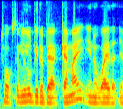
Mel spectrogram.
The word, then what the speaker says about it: Kamay: And it's to do with Kamay, or Kamay, as our old people pronounced it.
